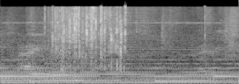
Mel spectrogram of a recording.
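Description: Background music with steady held tones. About half a second in, a short splash as sliced carrots are tipped from a plastic basket into a pot of boiling water.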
